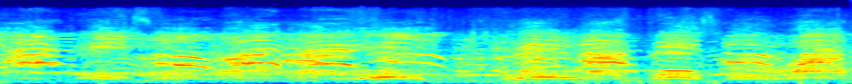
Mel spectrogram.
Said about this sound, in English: One group locked arms around one of the big diggers while police on horseback rode in to try and contain the crowd. Tensions ensued, followed by scuffles between police and demonstrators, accusing them of being too heavy-handed.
